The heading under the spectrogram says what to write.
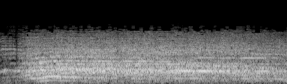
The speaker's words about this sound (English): I think the cheers have it. Except they said to say hooray instead of cheers.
